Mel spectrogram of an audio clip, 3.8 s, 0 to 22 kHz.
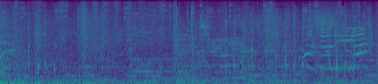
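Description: A horse gallops under its rider in The Witcher 3: Blood and Wine, with steady, close hoofbeats running throughout, while game music and a brief voice sit in the mix.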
